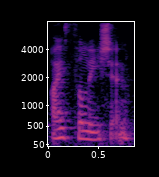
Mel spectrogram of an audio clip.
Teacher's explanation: L'erreur de prononciation suivante, c'est de mélanger le son S avec le son Z. Dans le mot isolation, on a donc un son S, mais M. Macron va le prononcer avec un son Z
